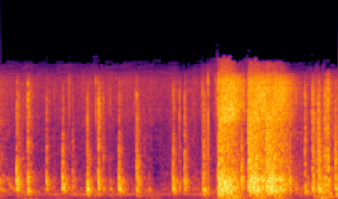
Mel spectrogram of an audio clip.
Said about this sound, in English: Okay, Bragg, I got the door open.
